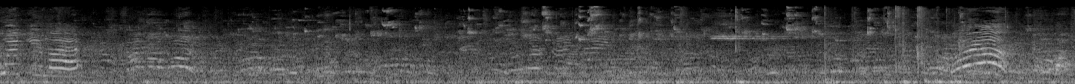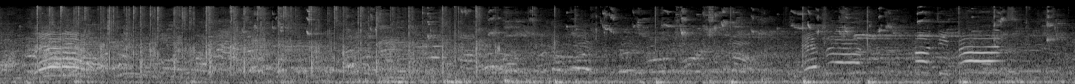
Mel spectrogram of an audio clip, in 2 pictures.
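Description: A basketball bounces on the floor with dull thumps.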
